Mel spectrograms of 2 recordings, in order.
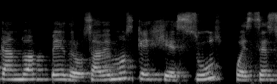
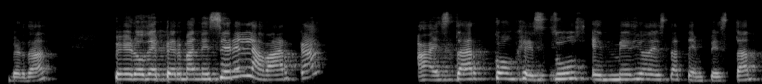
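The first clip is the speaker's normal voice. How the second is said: usual speaking voice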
